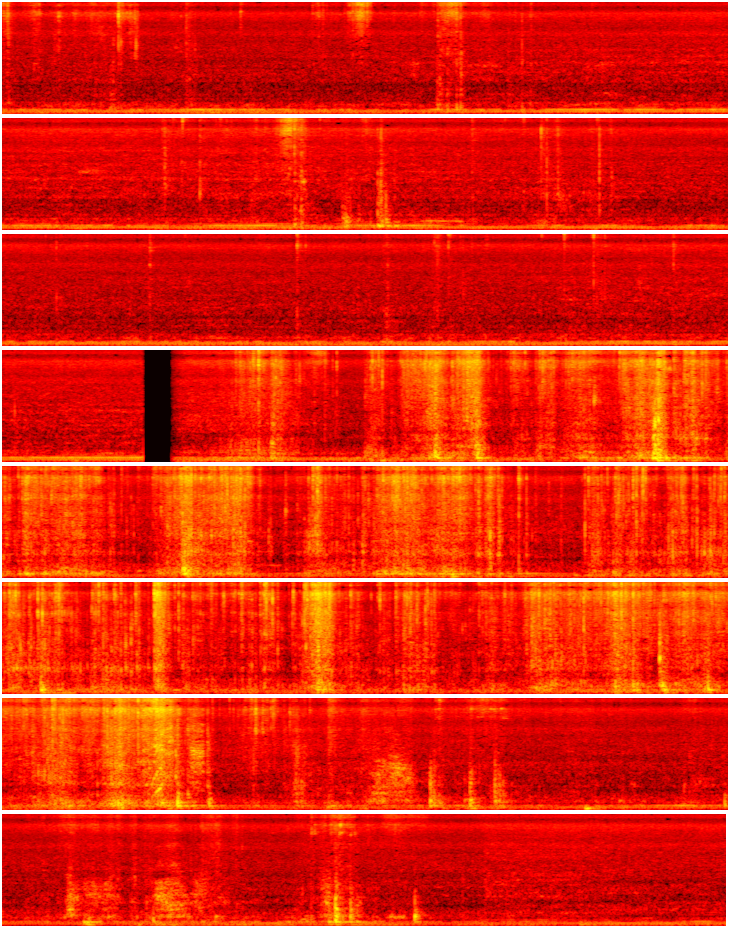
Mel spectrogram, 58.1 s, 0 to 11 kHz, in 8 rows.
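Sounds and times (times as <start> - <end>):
plastic bag crinkling: 24.0 - 46.9.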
